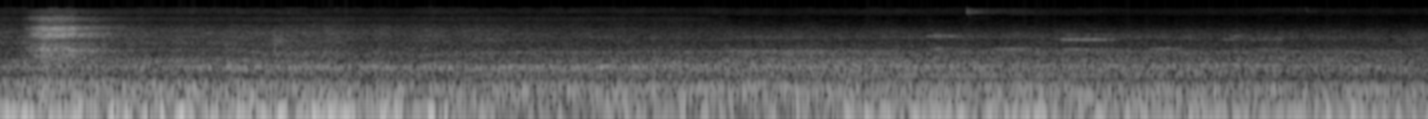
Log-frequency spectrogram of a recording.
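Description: Regional passenger train pulling away along the track, its low rumble slowly fading as it recedes. A short high-pitched burst sounds just after the start.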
